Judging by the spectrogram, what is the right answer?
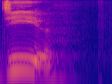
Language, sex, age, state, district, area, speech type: Sindhi, female, 30-45, Gujarat, Surat, urban, read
